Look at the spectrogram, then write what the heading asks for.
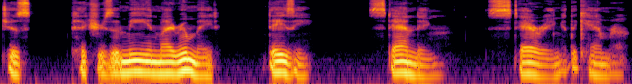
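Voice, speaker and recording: A man reading a scripted first-person horror story in a deliberate way, pausing between short phrases. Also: medium pitch, vocal fry, darkish tone, breathy edge, dry recording. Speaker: fan fiction narrator.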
